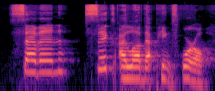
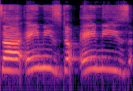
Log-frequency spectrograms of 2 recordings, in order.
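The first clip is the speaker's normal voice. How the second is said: ordinary delivery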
